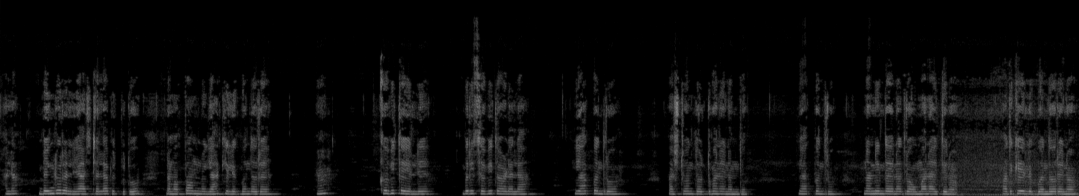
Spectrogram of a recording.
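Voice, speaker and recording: Woman doing a remorseful young pregnant wife, fast talker, high voice, family drama. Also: flat delivery, mellow, close to an everyday voice. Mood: grieving. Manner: plaintive, self-blaming.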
